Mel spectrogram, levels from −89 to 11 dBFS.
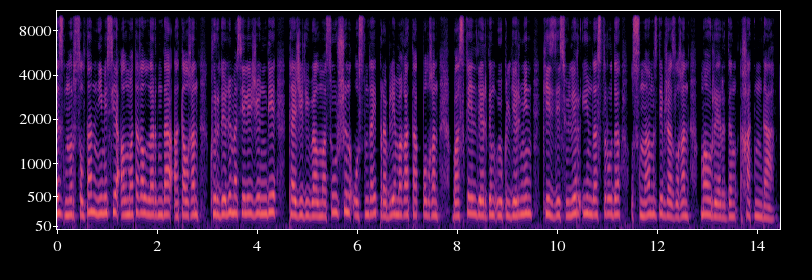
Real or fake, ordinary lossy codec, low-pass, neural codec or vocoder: fake; none; 9.9 kHz; codec, 44.1 kHz, 7.8 kbps, Pupu-Codec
